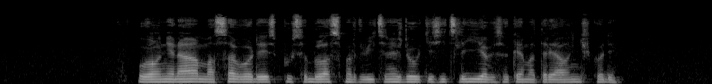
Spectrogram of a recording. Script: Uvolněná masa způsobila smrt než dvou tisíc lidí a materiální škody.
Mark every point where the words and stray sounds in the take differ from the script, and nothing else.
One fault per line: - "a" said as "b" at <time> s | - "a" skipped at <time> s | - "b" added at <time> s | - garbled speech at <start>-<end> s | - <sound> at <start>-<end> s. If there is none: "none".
- "vody" added at 2.4 s
- "více" added at 3.6 s
- "vysoké" added at 4.9 s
